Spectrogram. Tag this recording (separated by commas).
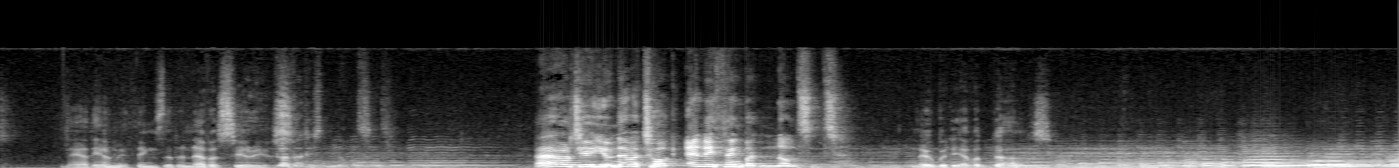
Cello, Speech, Music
